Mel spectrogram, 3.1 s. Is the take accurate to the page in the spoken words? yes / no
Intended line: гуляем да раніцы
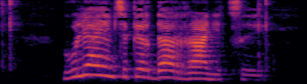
no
